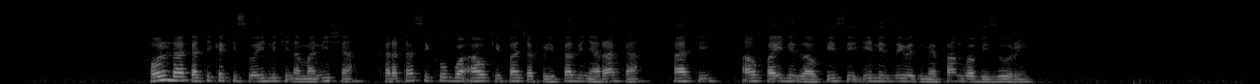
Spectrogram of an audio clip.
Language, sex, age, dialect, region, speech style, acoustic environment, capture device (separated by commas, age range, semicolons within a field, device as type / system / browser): Swahili, male, 25-34, Kenya - Mombasa, Kenya, anxious; relaxed; excited, silence, desktop / Windows / Edge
